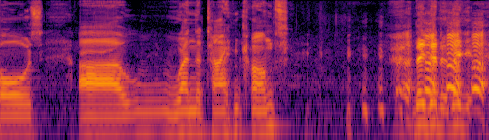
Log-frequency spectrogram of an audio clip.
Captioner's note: laugh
